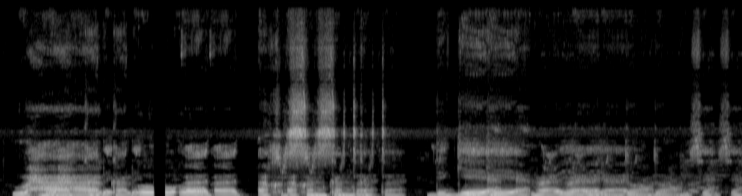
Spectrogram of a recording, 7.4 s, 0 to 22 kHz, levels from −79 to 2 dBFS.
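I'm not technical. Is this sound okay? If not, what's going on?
No. A doubled audio track runs through the whole recording: the speech plays twice, with a second, quieter copy following roughly a third of a second behind. This is likely because the sound was picked up again by a slower route, so every word echoes.

A playback stall occurs from 1.54 to 1.67 s. The speech suddenly cuts to silence for 120 ms, then continues with "aad akhrisan kartaa". The player likely ran short of data for that moment and paused until it caught up.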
